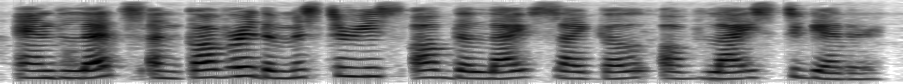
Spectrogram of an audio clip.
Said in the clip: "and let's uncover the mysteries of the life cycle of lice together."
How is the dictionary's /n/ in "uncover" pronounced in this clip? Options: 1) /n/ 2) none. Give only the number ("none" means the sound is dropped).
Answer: 1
